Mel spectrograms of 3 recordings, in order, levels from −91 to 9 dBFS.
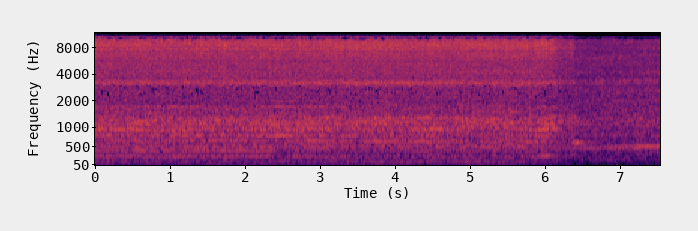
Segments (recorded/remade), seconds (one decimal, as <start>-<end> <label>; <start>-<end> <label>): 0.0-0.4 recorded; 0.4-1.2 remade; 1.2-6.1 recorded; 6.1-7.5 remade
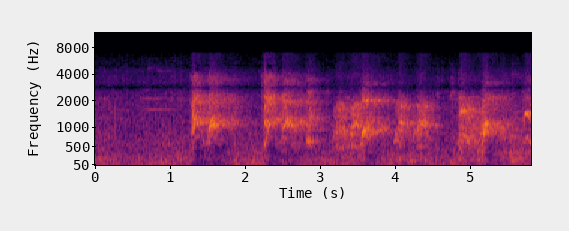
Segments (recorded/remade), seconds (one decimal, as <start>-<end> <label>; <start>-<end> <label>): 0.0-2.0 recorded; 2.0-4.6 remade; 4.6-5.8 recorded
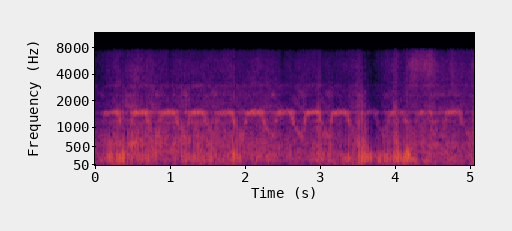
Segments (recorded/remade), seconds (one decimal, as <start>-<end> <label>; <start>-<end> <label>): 0.0-5.1 remade

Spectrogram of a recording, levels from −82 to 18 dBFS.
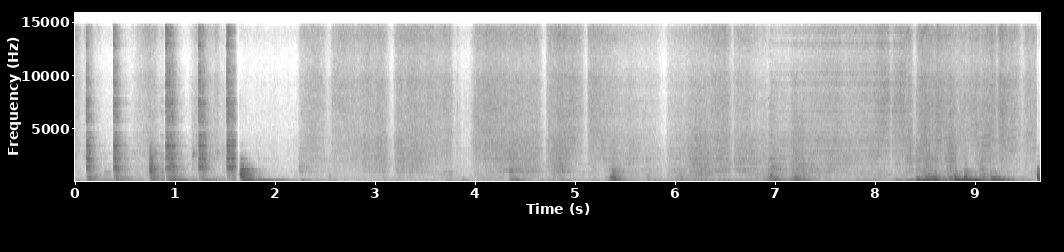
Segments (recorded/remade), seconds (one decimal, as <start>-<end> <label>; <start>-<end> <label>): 0.0-7.0 recorded; 7.0-8.3 remade; 8.3-9.7 recorded

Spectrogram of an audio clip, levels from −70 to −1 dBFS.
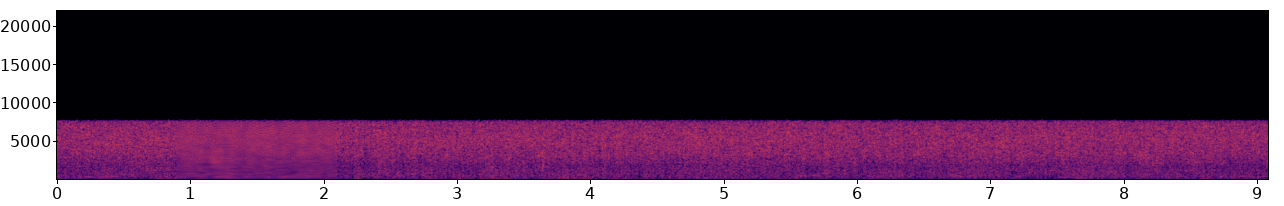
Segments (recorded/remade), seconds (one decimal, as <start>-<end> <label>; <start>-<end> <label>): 0.0-0.9 recorded; 0.9-2.1 remade; 2.1-9.1 recorded

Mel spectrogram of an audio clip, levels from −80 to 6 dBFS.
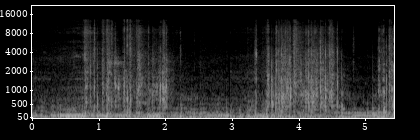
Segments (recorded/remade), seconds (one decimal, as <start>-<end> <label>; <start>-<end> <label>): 0.0-0.4 recorded; 0.4-1.2 remade; 1.2-5.4 recorded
